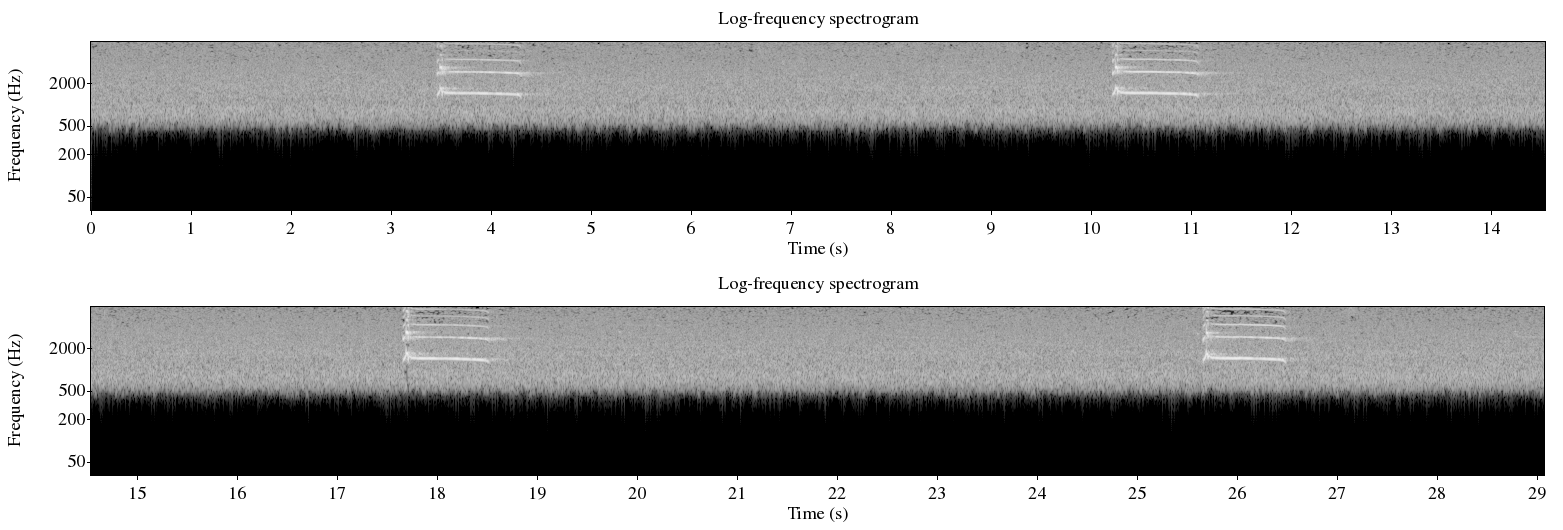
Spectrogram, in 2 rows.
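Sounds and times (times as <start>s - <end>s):
faint hiss: 0.0s - 29.0s
Black Woodpecker call: 3.4s - 4.5s, 10.2s - 11.3s, 17.6s - 18.8s, 25.6s - 26.8s.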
